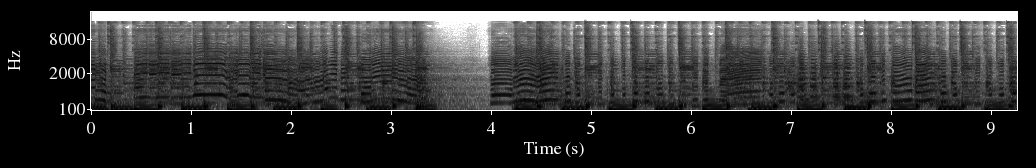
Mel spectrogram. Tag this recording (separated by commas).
Music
